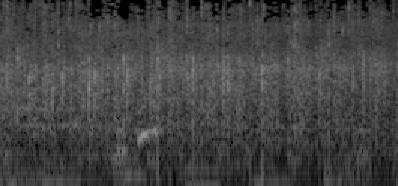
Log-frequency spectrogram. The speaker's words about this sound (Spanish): Entonces, un fuerte aplauso, por favor, para nuestras invitadas.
